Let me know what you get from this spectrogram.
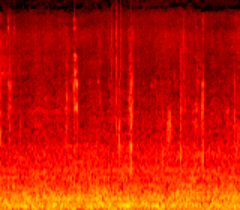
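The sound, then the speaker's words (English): A person chewing food near the microphone, with wet, crunchy mouth sounds repeating in a steady rhythm, loud, over a constant low rumble of background noise. “Welcome to me chewing.”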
